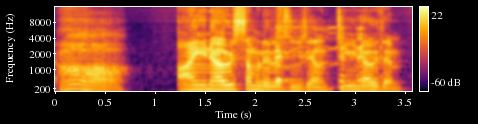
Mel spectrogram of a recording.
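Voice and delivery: lightly mimicked excited stranger; a touch of loud, eager surprise; eager recognition. Stranger meets someone from New Zealand, imitated eager recognition.

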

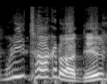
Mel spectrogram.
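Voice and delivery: high-pitched, baffled dad; retold incredulity. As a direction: squeak out amused disbelief at the kid. Dad incredulous at son's retort.

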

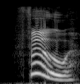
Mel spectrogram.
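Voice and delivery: a loud scornful snarled Phoo!. A narrator's reading. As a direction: spit Phoo! out in loud disgust. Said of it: "snarled the kitten".

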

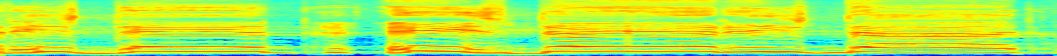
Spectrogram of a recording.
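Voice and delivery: high-pitched mock wail; sobbing wife. Hysterical wife telling her husband of a death, mock sobbing. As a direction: imitate a distraught wife, high and wailing. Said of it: "she just sobbing".

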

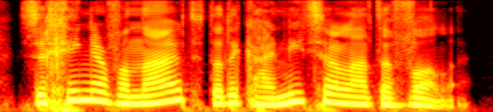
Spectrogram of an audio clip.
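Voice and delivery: ordinary delivery

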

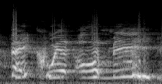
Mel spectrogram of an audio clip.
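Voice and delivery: high, drawn-out mock indignation; mock outrage. Speaker to crowd about people who quit, mock outrage. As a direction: wail it slowly, playing the wronged leader.

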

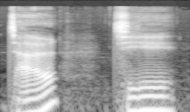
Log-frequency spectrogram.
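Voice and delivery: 잘 지내요 slowly, syllables apart, rising at the end; slow syllable breakdown. Shown as a demonstration. Teacher breaking down "how are you", slow syllables. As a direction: space out 잘 지내요 as a question. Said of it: "A little faster".

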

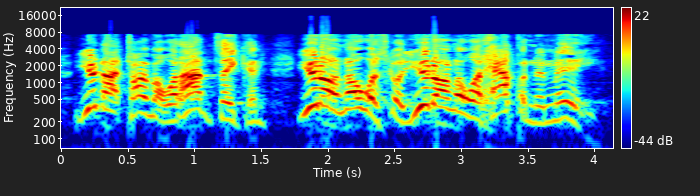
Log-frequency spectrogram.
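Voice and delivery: imitating an aggrieved objection, high and loud; indignant listener. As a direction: push back loudly, as the aggrieved listener. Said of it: "right now you're saying".

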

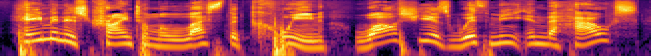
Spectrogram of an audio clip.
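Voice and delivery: high, outraged royal accusation; high-pitched mock outrage; indignant accusation. King accuses Haman, acted out.

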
